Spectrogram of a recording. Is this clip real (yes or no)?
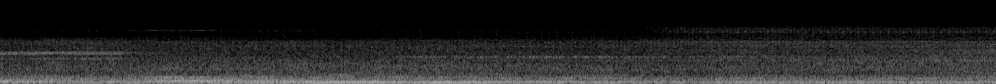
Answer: yes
